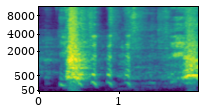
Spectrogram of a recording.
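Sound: dog barking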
